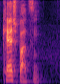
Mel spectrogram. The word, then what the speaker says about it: Kässpatzen: Every time I've ever had someone home make, um, how how would you pronounce it again? Kässpatzen. – Yeah, that's good. – Boom. – You nailed it.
